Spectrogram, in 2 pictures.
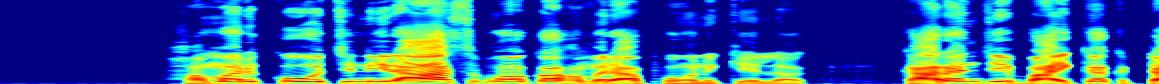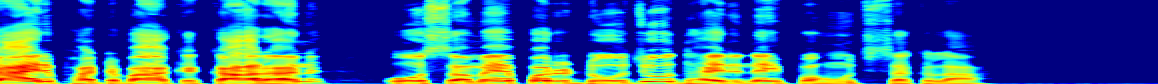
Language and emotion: Maithili, sad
